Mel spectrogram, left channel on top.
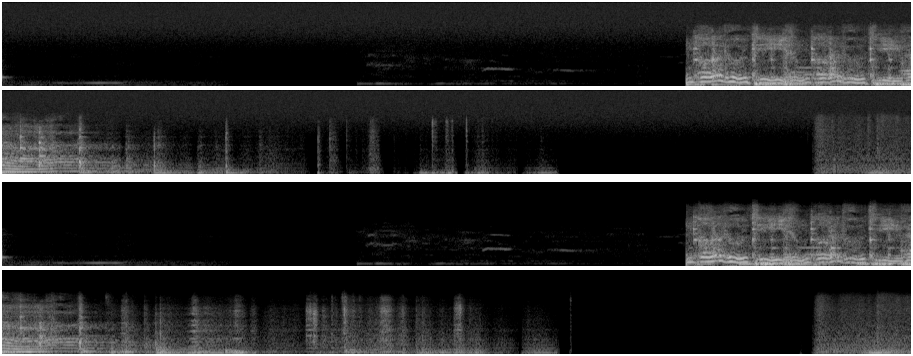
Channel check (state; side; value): noise; left; hiss, 15 dB below the sound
